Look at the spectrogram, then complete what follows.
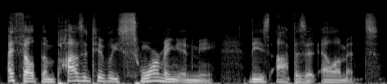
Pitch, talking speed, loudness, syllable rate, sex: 120 Hz, 155 wpm, -21 LUFS, 6.3 syllables/s, male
